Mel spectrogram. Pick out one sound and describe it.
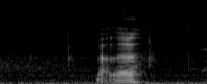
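A putter taps a golf ball softly.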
